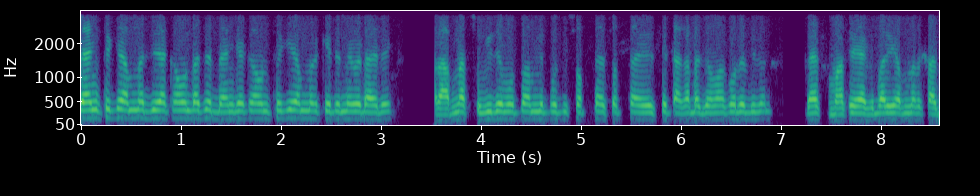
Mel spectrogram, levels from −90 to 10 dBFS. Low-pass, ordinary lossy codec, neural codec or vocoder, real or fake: 3.6 kHz; none; none; real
